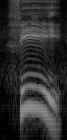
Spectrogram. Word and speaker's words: في: So then we got the fa with the kasra and prolonged by the ya. So you got here fi, Fi.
